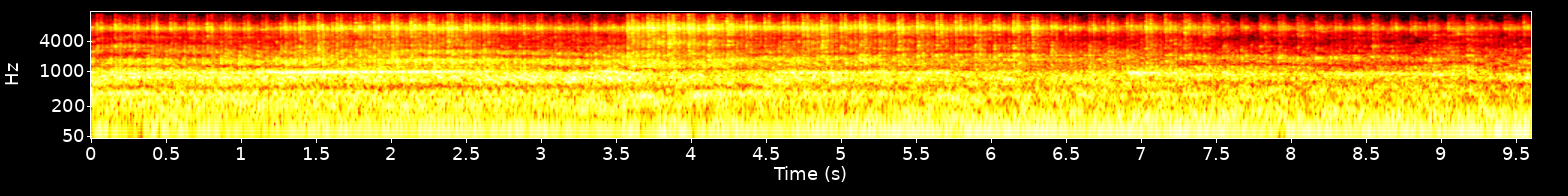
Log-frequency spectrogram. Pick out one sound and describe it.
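Wet mud scrapes and slides under a bulldozer blade.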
